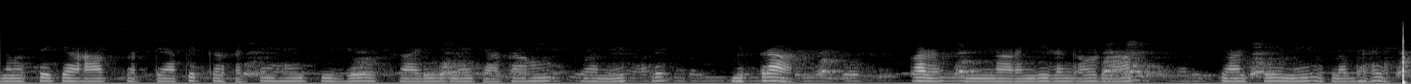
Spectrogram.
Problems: none marked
